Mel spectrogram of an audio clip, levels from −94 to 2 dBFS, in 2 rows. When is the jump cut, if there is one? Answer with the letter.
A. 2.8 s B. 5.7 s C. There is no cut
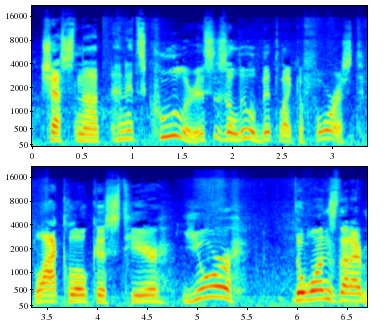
C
